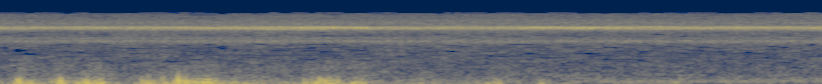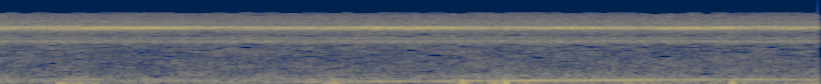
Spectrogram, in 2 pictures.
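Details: Crickets keep up an unbroken high trilling chorus while low rumbles sound at first, followed by a faint low hum slowly rising in the second half.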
